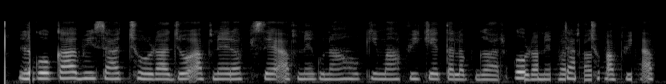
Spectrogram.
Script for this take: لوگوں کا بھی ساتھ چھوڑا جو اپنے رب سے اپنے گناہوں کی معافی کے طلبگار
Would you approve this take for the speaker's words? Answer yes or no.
no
